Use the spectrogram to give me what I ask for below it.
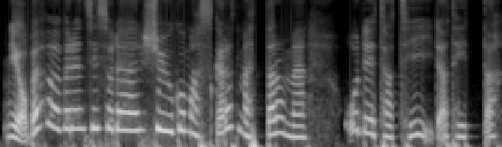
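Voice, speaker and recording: A woman doing a polite croaking frog. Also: high voice, lively intonation, mellow, no echo, clean studio sound, voice pushed up. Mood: courteous. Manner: formal, croaking. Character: polite male frog, busy father.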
